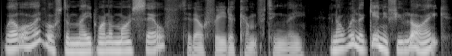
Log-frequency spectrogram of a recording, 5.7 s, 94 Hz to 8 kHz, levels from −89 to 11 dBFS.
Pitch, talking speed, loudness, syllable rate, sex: 145 Hz, 180 wpm, -19 LUFS, 5.2 syllables/s, male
